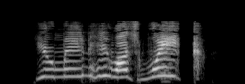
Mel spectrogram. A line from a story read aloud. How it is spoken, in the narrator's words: screamed Voldemort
